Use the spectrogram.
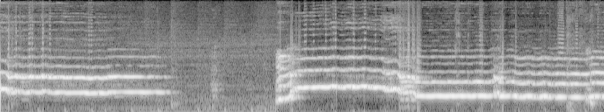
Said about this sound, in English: Huskies like to sing, but this is Opera Dog.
